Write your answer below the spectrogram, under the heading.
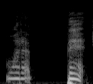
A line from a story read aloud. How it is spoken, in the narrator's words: spat Tracy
